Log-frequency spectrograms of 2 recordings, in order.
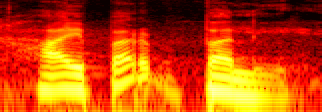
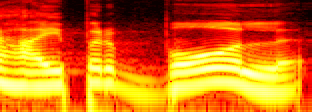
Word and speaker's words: hyperbole: figure of speech में हाइपर बली जी हां बहुत सारे लोग इसका उच्चारण जो है हाइपर बोल भी करते हैं लेकिन वह गलत होता है इसका सही जो प्रोनंसिएशन है वह होगा हाइपर बली तो आज हम यहां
